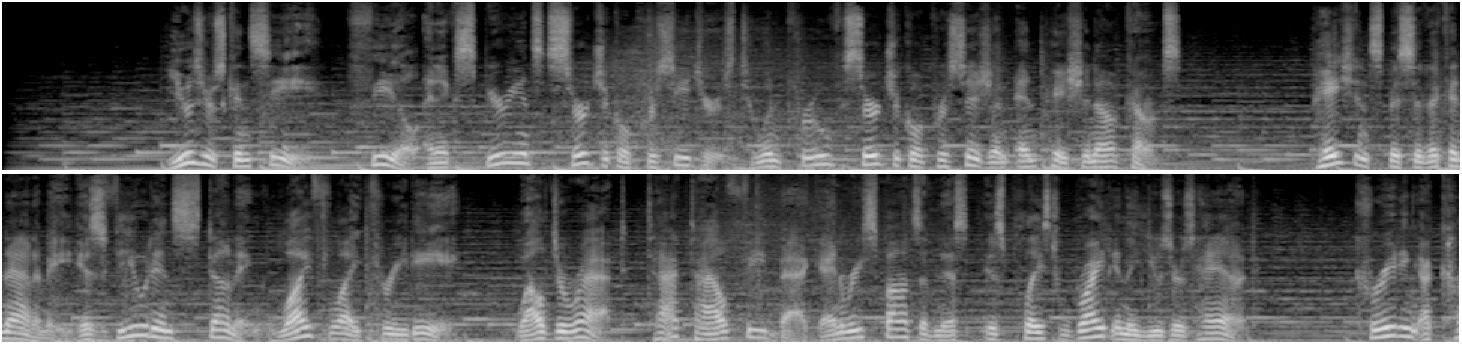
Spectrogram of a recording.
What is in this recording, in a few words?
promo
